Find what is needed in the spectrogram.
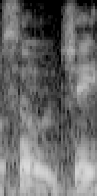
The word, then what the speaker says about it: Jhené: And so Jhené Hennessy is cool. – And Jhené Hennessy is, she's, well, how my name is spelled, J-H-E-N-E.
